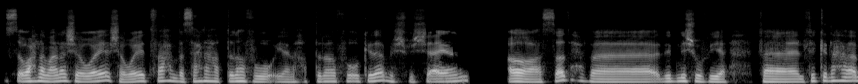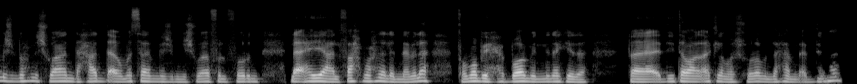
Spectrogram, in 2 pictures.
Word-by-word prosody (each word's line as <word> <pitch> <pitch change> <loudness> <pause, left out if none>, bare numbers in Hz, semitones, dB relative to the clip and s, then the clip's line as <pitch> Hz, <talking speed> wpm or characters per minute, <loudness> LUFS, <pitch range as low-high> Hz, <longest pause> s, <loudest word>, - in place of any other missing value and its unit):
بُصّ 160 - -8
هو - - +4
إحنا 150 +2 +2
معانا 140 +3 +1
شوّاية، 150 +2 +1
شوّاية 130 -2 -1
فحم، 160 +2 -3
بس 135 -1 -4
إحنا 150 +2 -1
حاطّينها 145 +1 -1
فوق، 130 -2 -3
يعني 120 -1 -5
حاطّينها 130 +3 -4
فوق 140 0 -5
كده 160 +5 +2
مش 140 -9 -7
في - - -15
الشقة 120 +2 -3
يعني، 145 +7 0 0.4
آه، 135 -2 +5
على 120 - 0
السطح، 185 - -2
فدي 120 -1 0
بنشوي 145 0 0
فيها، 125 -2 0 0.3
فالفكرة 125 +4 0
إن - - -2
إحنا 170 0 0
بقى - - +3
مش 160 -4 -2
بنروح 150 +2 -2
نشويها 145 -1 0
عند 140 -3 0
حد 135 +2 -2
أو 130 - +2
مثلًا 140 +1 0
مش 130 -2 -5
بنشويها 120 +2 -3
في 135 - -9
الفرن، 130 +1 -2 0.3
لأ 130 - +5
هي 145 +1 +7
على 130 -3 +4
الفحم 145 +4 0
وإحنا 145 +2 +2
اللي 135 -3 +1
بنعملها، 130 +7 0 0.3
فهُم 140 +4 +4
بيحبوها 135 0 +4
مننا 130 0 0
كده، 120 -3 -1 0.4
فدي 125 +1 +3
طبعًا 135 -2 +4
أكلة 135 -3 -2
مشهورة 125 +3 -2
من 135 - -2
اللي 125 +1 -3
إحنا 135 +2 -3
بنقدّمها. 130 +8 -5
135 Hz, 205 wpm, -23 LUFS, 125-145 Hz, 0.4 s, هي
